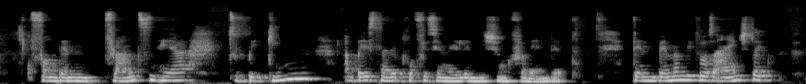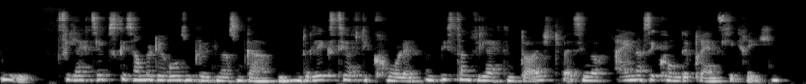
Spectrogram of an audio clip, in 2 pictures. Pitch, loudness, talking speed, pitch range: 180 Hz, -20 LUFS, 165 wpm, 170-200 Hz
